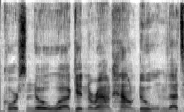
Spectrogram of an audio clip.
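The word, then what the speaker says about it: Houndoom: say hound door but i believe it's actually pronounced hound hour and of course no uh getting around hound doom that's how that one's said but yes hound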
